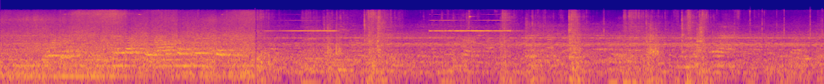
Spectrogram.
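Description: Crowd voices over a steady low hum in a subway station until about five seconds in. Then a Metro faregate beeps twice, a short steady high beep and then a longer one, with sharp knocks from the gate paddles and footsteps.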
